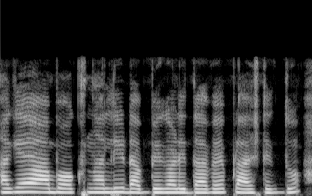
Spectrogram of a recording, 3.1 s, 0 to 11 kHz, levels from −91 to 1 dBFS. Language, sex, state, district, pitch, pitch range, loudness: Kannada, female, Karnataka, Bidar, 220 Hz, 215-230 Hz, -14 LUFS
